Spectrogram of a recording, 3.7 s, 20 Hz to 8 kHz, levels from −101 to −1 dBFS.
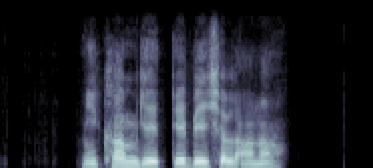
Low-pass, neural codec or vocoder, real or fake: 7.2 kHz; codec, 44.1 kHz, 7.8 kbps, Pupu-Codec; fake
